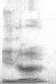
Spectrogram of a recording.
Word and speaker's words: year: so some good stuff she had a mispronunciation with year where she said like ear or something let's just check that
